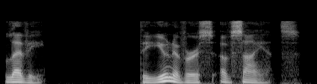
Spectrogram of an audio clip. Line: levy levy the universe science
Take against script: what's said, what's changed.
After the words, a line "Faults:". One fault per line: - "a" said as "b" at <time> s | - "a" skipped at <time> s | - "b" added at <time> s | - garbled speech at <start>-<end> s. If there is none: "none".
levy the universe of science
Faults:
- "levy" skipped at 0.5 s
- "of" added at 2.1 s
